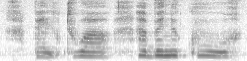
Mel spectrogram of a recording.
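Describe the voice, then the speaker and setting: A woman's voice: a little high, level tone, slow, gravelly, darkish tone, exaggerated voice. A woman reading an audiobook voices a desperate young woman pleading with her lover, passionately, from fury to tender whispers.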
